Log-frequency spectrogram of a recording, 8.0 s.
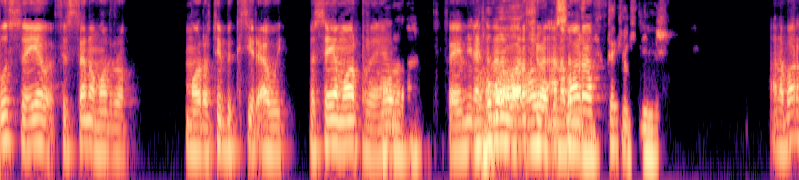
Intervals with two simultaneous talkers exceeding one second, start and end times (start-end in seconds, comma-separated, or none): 4.7-6.1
